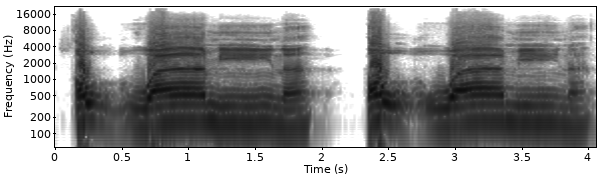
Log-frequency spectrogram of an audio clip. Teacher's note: terlalu menekan pengucapan huruf waw khususnya ketika dia berbaris tasydid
